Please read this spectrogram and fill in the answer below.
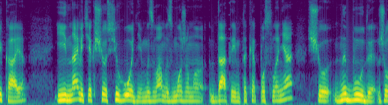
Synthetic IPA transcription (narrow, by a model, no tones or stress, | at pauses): ikɑjɛ | inɑʋʲitʲjɐkʃt͡ʃɔsʲɔɦɔdʲnʲimɪzʋɑmɪzmɔʒemɔd̪ɑt̪ɪjimt̪ɐkɛpɔslˠɐnʲːa | ʃt͡ʃɔnɛbud̪ɛʒɔ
